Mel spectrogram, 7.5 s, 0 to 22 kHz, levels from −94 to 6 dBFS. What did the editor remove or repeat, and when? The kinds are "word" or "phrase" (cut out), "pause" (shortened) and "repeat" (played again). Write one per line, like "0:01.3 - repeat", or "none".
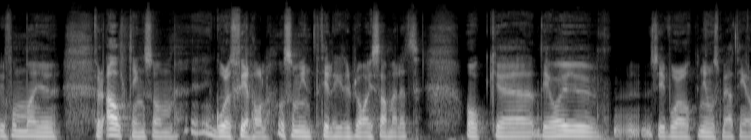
0:00.9 - word
0:03.2 - word
0:06.5 - word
